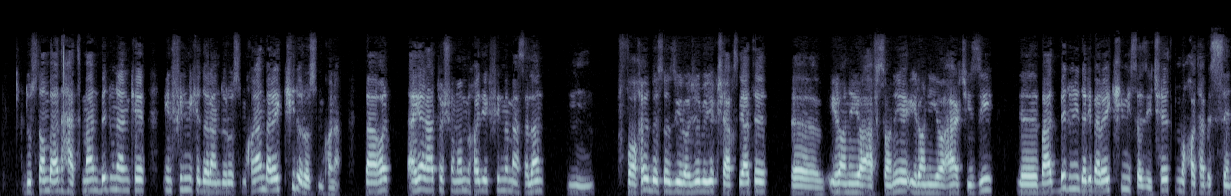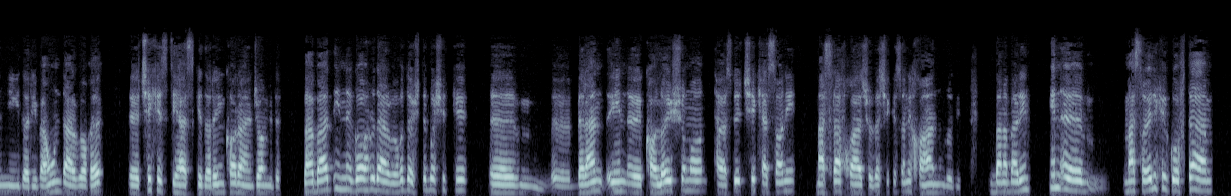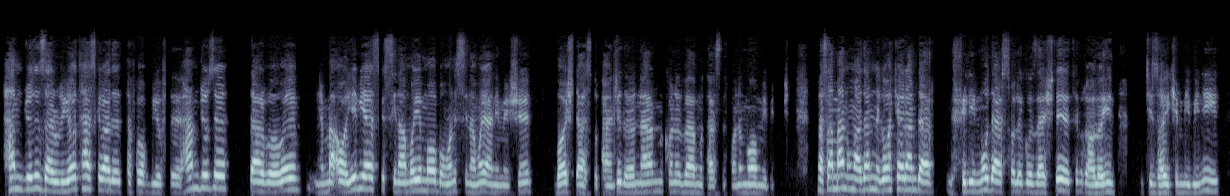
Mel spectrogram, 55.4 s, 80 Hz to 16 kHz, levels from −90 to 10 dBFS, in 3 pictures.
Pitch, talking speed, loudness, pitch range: 180 Hz, 150 wpm, -16 LUFS, 160-205 Hz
